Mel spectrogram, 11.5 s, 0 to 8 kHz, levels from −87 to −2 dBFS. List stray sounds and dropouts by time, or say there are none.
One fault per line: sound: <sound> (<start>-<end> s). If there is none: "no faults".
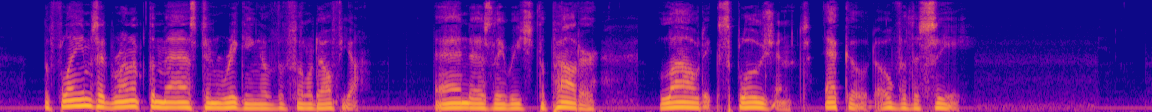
no faults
